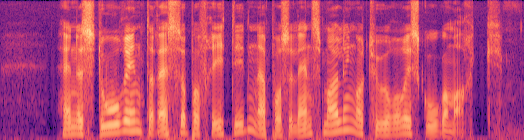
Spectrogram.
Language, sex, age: Norwegian, male, 32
